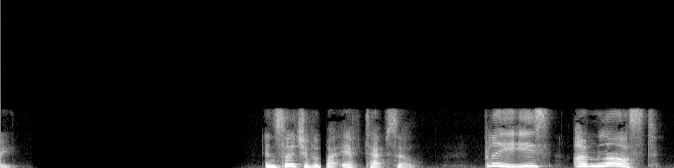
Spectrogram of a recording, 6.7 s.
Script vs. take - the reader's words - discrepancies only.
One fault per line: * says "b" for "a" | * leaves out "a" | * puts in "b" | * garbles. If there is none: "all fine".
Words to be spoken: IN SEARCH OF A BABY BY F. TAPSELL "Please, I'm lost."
* leaves out "BABY"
